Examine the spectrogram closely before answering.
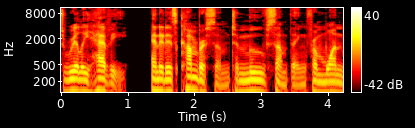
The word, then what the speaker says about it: cumbersome: The word cumbersome has 3 syllables, and the stress is on the first syllable, cumbersome, cumbersome.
